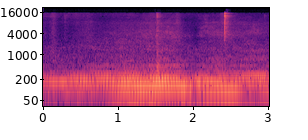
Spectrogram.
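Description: Motorcycles pass in the background outdoors, a low engine rumble that swells and revs through the middle of the moment and then eases, steady and moderately loud with no talking.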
